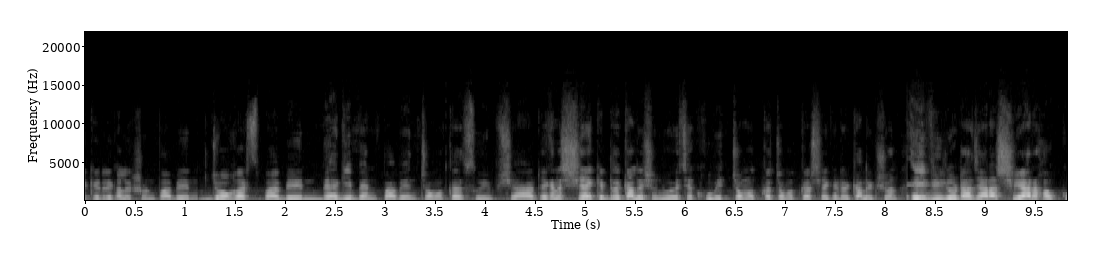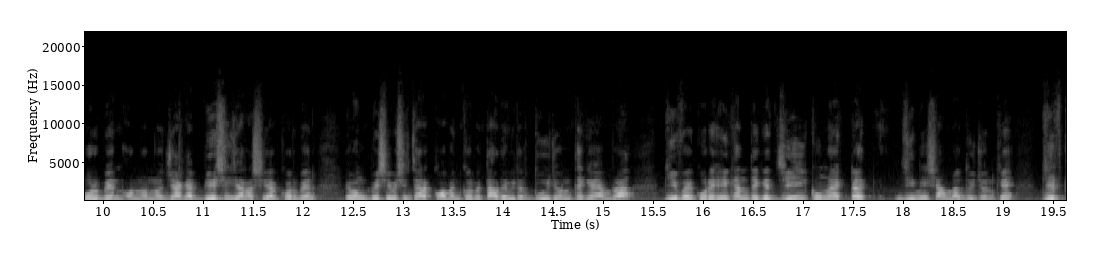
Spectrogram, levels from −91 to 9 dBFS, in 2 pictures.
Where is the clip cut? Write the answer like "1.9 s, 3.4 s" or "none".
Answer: 1.2 s, 4.5 s, 8.2 s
